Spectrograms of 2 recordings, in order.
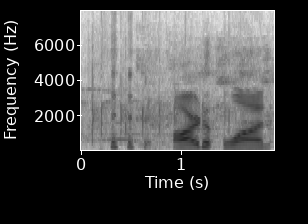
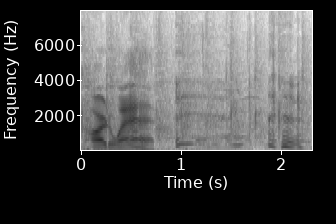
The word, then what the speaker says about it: Ardoin: Yeah. Ardoin, sound to describe crying. So to let you know that it's wah like wah. Or I guess that would be wan, Ardoin.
